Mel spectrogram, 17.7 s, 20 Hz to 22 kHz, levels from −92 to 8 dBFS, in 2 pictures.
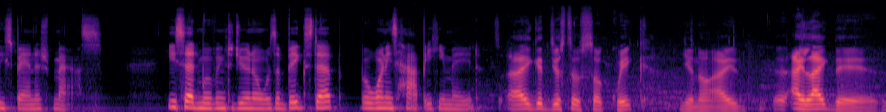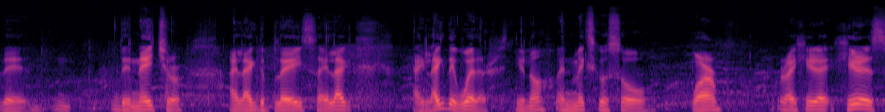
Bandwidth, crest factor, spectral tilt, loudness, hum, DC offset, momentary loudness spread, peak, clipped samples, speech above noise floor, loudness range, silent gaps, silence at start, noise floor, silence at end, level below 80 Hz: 19 kHz; 22 dB; -5 dB/octave; -32 LUFS; none; under 0.1%; 18 LU; -10 dBFS; under 0.1%; 37 dB; 4 LU; none; 0 s; -68 dBFS; 0 s; -70 dBFS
